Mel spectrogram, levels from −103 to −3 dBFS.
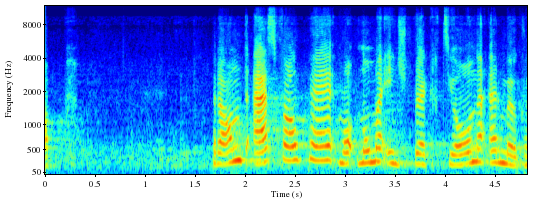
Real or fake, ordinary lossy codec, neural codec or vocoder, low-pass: real; Opus, 16 kbps; none; 9.9 kHz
